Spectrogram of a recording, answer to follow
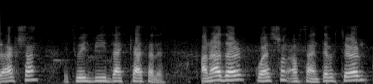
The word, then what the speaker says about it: catalyst: catalyst catalyst okay catalyst you can pronounce it catalyst not catalyzed okay so it will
